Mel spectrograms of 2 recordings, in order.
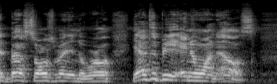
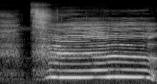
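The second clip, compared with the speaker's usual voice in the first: very high, goofy exclamation. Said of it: "did something goofy".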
